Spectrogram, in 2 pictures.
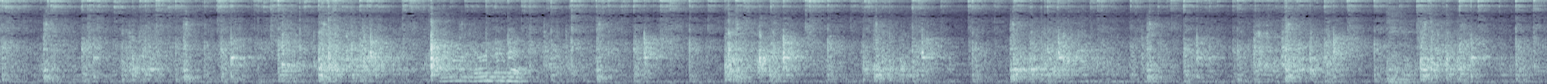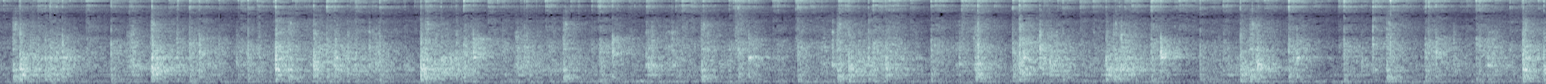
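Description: Table tennis drill: a celluloid-type ping-pong ball repeatedly clicking off a rubber-faced paddle and bouncing on the table as topspin returns are played, a quick run of sharp ticks all the way through.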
